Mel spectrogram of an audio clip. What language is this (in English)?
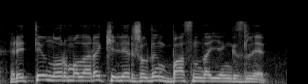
Kazakh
